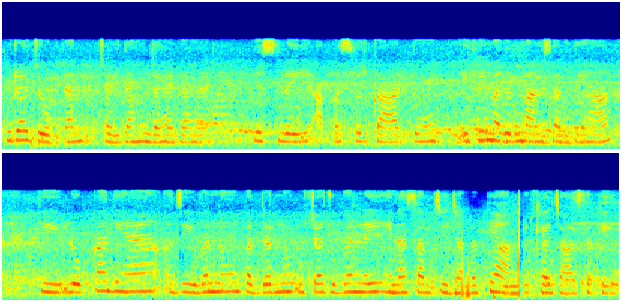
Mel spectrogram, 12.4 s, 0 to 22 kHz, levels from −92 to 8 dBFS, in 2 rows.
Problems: constant background noise, continuous background conversations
